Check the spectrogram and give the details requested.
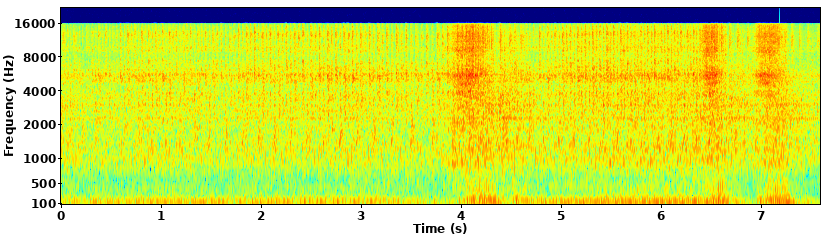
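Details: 1969 Ford Capri idling during valve clearance (follower) adjustment: a light, quick ticking rides over the steady idle and keeps time with the engine. The ticking is from loose valve clearances.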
